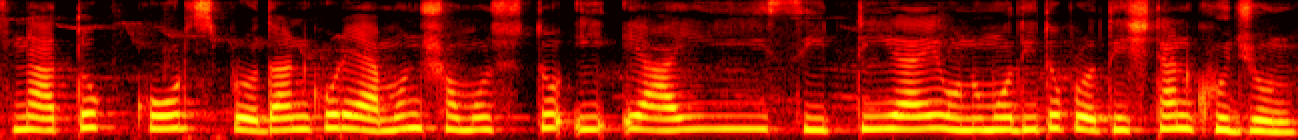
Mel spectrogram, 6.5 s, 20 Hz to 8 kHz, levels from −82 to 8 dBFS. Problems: constant background noise, continuous background conversations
